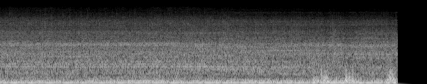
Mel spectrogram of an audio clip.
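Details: 2000 Chevy Tahoe LT 5.7L after fixing crank-no-start from an out-of-time distributor with shaved gears, timing set: steady, even low rumble at a fast idle around 1000 rpm, no misses or knocks; engine running smooth.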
